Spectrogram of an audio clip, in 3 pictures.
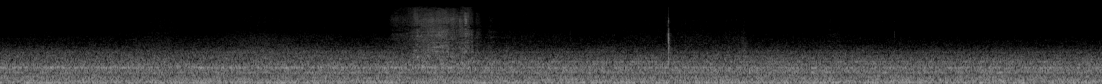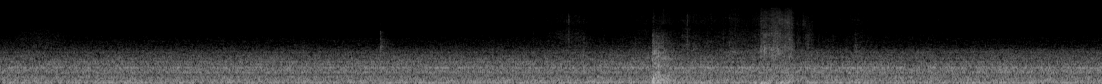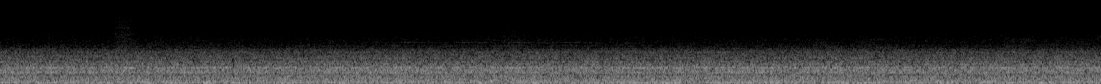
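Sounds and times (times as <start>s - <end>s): train equipment hum: 0.0s - 33.0s
brief hiss: 3.9s - 4.9s
short knock: 17.5s - 18.8s.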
